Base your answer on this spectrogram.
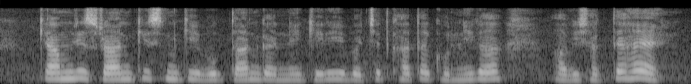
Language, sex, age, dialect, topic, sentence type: Hindi, female, 25-30, Marwari Dhudhari, banking, question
